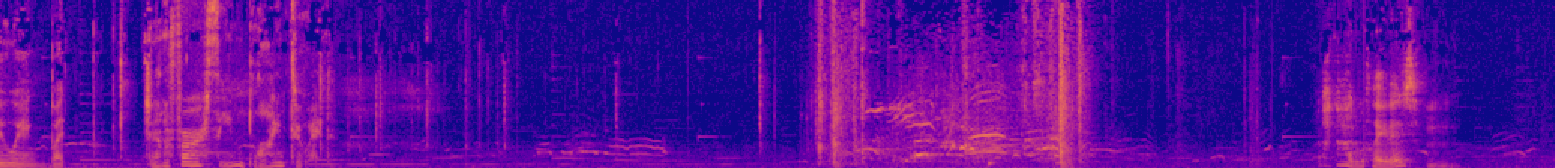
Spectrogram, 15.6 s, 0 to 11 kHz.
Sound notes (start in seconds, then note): 4.9 children laughing in the background; 8.0 door opens and closes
